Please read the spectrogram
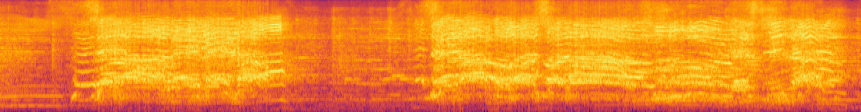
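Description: A children's choir shouting a chant together in unison: two long, loud calls, the first about a second in and the second from about four seconds in.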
